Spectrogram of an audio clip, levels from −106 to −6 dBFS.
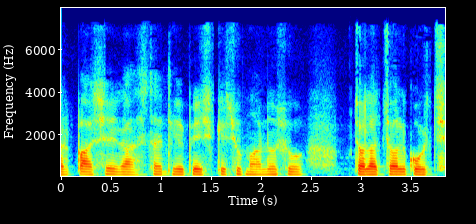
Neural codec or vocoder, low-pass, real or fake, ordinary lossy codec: codec, 16 kHz, 6 kbps, DAC; 7.2 kHz; fake; AAC, 32 kbps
